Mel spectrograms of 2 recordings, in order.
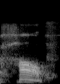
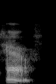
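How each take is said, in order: First: The L sound is pronounced in the word. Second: The L sound is left out of the word. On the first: The speaker calls it wrong. "umumnya biasanya kita bacanya jadi health atau half" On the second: The speaker calls it right. "L-nya itu nggak usah dibaca"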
